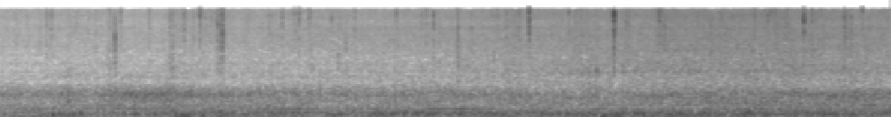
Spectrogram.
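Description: Long-arm octopus and vegetables sizzling in a wok over a wood fire, a steady hiss with scattered sharp pops and crackles.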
